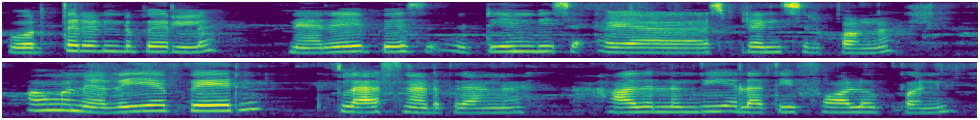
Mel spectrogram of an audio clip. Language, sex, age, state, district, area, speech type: Tamil, female, 30-45, Tamil Nadu, Mayiladuthurai, urban, spontaneous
